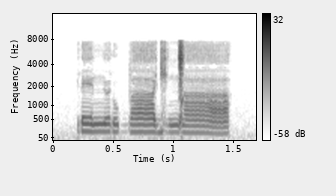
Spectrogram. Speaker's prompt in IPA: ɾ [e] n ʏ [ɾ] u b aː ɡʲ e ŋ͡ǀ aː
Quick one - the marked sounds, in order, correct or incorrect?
correct, correct

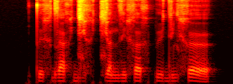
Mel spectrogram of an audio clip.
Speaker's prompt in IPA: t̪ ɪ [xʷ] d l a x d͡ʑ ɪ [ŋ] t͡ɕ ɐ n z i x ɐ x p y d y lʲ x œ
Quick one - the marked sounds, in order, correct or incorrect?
incorrect: x, incorrect: x

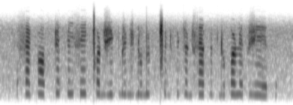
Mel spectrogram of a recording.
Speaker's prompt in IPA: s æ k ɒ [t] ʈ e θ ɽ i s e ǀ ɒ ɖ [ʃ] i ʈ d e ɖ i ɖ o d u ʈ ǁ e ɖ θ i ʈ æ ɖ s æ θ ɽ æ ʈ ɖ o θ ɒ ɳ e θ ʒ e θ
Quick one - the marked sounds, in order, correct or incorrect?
incorrect: θ, incorrect: ʒ

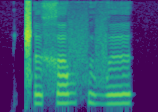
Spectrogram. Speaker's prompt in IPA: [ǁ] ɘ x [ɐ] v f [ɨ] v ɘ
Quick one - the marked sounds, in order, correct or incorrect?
correct, correct, correct

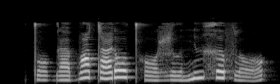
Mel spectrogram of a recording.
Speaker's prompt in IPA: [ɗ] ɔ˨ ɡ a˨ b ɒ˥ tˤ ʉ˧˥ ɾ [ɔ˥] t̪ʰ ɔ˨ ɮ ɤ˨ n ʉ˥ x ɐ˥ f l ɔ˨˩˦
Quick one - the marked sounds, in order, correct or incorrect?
incorrect: t̪, correct

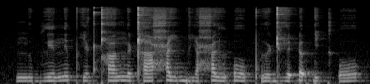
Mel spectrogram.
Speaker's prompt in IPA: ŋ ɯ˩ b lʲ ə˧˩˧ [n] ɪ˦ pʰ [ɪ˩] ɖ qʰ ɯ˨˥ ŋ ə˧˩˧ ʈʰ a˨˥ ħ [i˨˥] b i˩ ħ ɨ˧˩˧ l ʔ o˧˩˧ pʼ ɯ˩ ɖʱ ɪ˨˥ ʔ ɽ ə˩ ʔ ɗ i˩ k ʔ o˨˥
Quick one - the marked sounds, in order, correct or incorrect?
correct, incorrect: i˩, incorrect: i˧˩˧

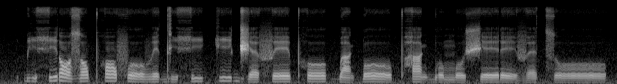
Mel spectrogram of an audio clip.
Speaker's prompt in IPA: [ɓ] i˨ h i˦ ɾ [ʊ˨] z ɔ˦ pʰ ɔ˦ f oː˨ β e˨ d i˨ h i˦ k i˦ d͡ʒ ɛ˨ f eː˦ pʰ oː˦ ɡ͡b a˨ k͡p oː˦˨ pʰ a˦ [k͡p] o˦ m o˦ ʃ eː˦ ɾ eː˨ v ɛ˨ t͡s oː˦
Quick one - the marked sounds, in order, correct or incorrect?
correct, incorrect: ɔ˨, incorrect: ɡ͡b

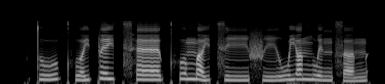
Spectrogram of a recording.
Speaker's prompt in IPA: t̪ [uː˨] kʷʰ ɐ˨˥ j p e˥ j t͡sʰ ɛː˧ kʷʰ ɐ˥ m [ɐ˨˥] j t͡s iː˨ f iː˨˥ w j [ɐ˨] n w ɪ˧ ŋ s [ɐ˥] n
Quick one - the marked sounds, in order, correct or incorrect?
incorrect: uː˨˥, correct, incorrect: ɐ˥, incorrect: ɐ˨˧

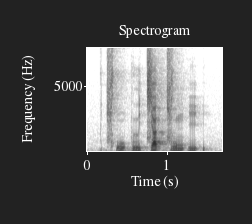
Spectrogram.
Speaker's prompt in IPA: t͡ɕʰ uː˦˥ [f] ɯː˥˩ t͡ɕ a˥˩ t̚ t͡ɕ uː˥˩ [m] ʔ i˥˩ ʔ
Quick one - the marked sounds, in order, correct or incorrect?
incorrect: p, correct

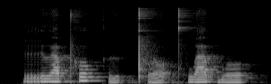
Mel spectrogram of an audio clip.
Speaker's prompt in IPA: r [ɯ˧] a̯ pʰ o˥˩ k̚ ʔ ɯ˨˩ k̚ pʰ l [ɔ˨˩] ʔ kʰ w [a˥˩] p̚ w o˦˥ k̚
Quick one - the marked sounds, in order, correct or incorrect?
correct, correct, correct

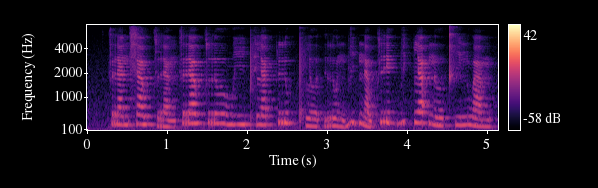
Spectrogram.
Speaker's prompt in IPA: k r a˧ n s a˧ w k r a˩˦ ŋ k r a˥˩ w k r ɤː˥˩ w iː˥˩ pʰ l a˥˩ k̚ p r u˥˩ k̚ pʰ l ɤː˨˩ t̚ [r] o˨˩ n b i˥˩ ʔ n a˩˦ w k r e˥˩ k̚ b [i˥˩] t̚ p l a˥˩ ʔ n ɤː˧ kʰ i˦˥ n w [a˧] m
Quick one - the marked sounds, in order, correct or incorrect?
correct, correct, correct

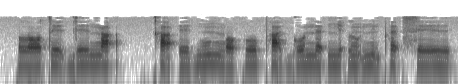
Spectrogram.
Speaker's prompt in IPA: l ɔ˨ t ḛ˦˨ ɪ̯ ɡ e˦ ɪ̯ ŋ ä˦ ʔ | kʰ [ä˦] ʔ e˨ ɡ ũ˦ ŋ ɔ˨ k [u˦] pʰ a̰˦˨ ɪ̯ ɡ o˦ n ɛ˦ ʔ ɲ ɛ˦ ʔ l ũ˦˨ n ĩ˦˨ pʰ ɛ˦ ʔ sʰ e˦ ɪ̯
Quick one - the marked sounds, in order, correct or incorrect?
incorrect: ä̰˦˨, incorrect: o˦

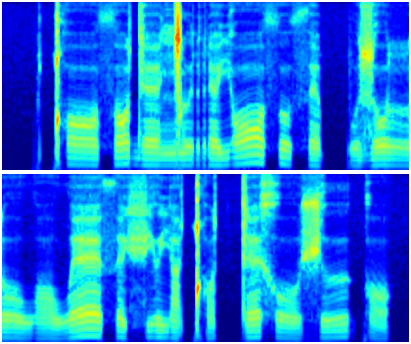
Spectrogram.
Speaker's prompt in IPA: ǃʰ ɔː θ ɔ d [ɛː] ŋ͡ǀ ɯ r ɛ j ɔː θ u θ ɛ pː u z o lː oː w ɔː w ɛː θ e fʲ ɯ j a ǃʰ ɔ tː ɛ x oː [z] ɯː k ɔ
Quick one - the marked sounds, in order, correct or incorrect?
correct, incorrect: ʃ

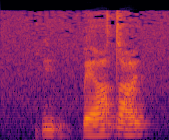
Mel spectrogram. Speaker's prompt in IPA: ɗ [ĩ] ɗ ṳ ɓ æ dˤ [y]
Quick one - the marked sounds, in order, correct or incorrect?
correct, correct

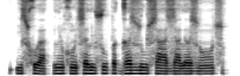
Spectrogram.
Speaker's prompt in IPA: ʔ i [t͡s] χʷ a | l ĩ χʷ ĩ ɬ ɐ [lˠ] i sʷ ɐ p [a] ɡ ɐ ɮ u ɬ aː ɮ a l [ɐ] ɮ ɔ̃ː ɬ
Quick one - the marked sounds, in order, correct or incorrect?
incorrect: ɬ, incorrect: l, incorrect: ɐ, correct

